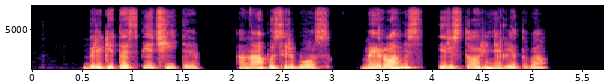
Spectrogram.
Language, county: Lithuanian, Šiauliai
